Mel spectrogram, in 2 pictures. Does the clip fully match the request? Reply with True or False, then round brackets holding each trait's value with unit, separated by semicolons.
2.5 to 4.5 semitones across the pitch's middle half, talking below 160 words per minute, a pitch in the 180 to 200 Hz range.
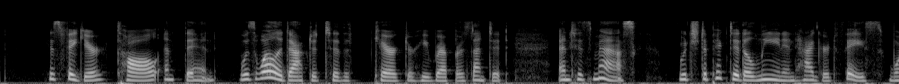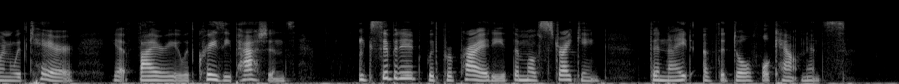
True (3.7 semitones; 145 wpm; 190 Hz)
